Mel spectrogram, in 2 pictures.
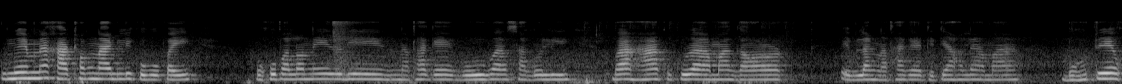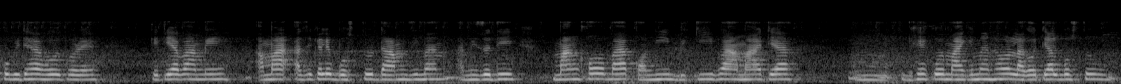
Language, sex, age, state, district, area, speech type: Assamese, female, 60+, Assam, Golaghat, urban, spontaneous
